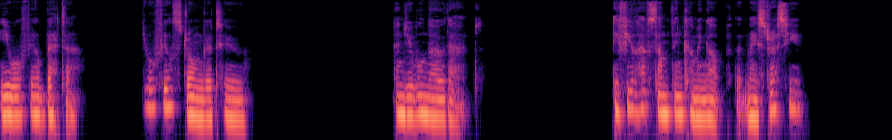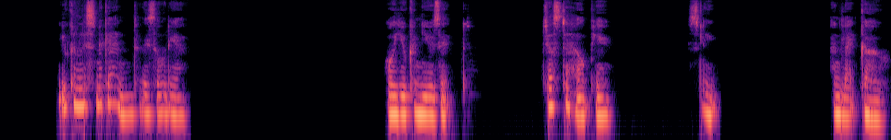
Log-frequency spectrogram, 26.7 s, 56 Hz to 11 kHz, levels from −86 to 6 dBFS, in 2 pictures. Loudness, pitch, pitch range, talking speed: -24 LUFS, 150 Hz, 140-170 Hz, 100 wpm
